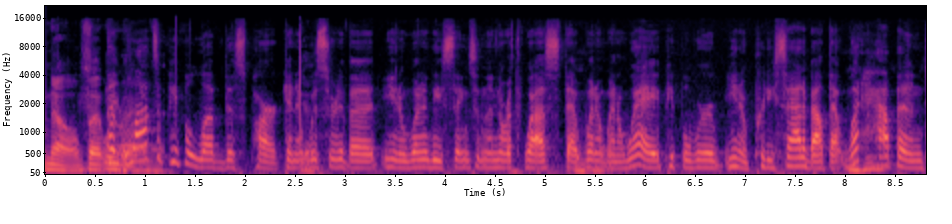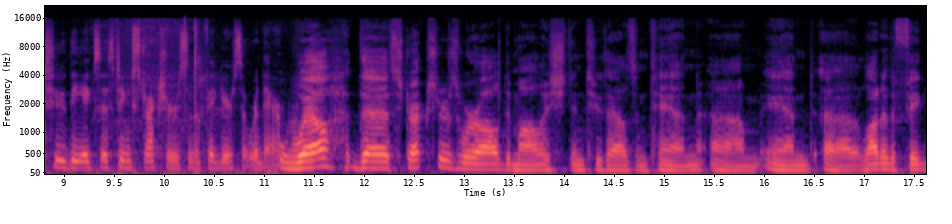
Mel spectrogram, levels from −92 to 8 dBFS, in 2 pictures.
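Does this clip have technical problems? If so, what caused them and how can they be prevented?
Yes: three bit error spikes, sharp ticks at 1.30 s (about -13 dBFS), 2.54 s (about -7 dBFS) and 10.19 s (about -13 dBFS). A flipped bit kicked one to three samples up by a power of two before they snapped back. Error-checked links and ECC memory would prevent this.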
